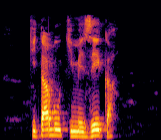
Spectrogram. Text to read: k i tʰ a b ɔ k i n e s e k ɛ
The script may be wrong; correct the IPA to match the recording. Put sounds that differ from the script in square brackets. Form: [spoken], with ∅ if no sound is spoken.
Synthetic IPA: k i [t] a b [u] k i [m] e [z] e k [a]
